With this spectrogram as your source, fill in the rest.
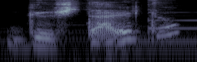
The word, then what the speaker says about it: Gestalt: Alors pourtant ça s'écrit G e s t a l t. Mais ça se lit Galt.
